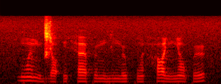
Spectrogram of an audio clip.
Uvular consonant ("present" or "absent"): absent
